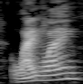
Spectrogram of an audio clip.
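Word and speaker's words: ylang-ylang: I think it's pronounced lang lang.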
